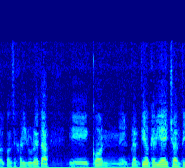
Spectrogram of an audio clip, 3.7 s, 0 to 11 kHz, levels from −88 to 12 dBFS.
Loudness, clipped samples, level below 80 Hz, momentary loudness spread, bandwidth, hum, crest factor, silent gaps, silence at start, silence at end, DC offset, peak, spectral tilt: -40 LUFS; under 0.1%; -70 dBFS; 12 LU; 8.4 kHz; none; 18 dB; none; 0 s; 0 s; 0.5%; -22 dBFS; -6 dB/octave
